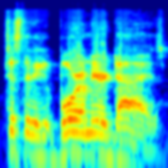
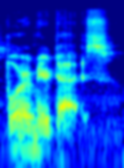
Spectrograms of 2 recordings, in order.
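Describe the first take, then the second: First: Said in the usual way. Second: Lower, softer, slow, deadpan "Boromir dies."; deadpan flat. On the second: Shown as a demonstration. Imitating a flat AI narrator announcing Boromir's death, lower, softer, slow.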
